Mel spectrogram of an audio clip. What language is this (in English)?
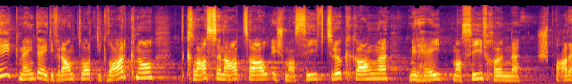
Swiss German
